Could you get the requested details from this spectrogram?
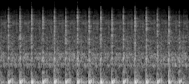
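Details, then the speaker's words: Custom Motovox mini bike with a cam, just revived after clearing old gas from the carburetor: fast, even thumping idle at about nine beats a second, slightly choppy cam note. Normal idle. "Ooh, y'all hear that cam, gang? Y'all hear that cam?"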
